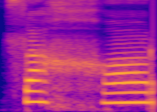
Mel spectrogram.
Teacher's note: Kho bertasdid maka kita baca ditekan dan ditahan dua harakat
